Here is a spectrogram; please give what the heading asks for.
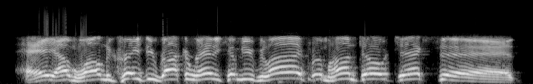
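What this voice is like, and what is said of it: Announcer-style radio voice. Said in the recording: “Are you in broadcasting, sir? You've got that radio voice.”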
